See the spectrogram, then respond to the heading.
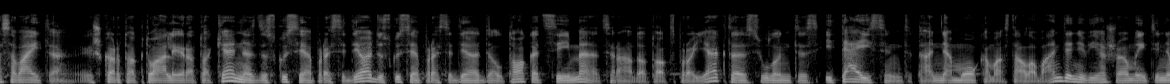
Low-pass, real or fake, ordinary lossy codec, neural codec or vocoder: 10.8 kHz; real; AAC, 64 kbps; none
